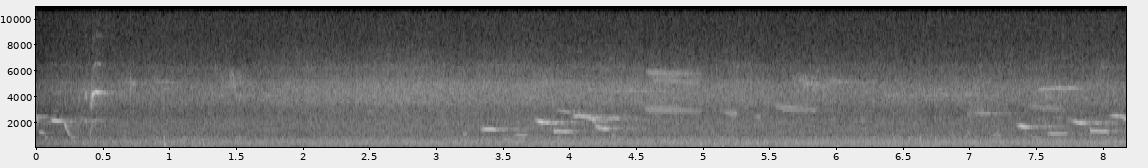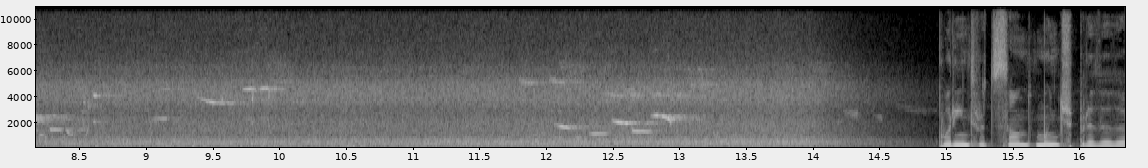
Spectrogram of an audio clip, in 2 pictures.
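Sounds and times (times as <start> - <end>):
constant hiss of noise: 0.0 - 16.0
Kauai ʻōʻō singing fluty whistled phrases: 3.3 - 5.0, 7.0 - 10.0, 12.0 - 13.2
speech: 15.0 - 16.3.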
